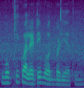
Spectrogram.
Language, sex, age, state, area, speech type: Hindi, male, 30-45, Madhya Pradesh, rural, spontaneous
